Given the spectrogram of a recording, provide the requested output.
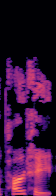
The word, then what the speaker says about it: apartheid: He said the word was mostly mispronounced in America, and that there was an easy way to remember the correct pronunciation. Just say apartheid, he told us.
